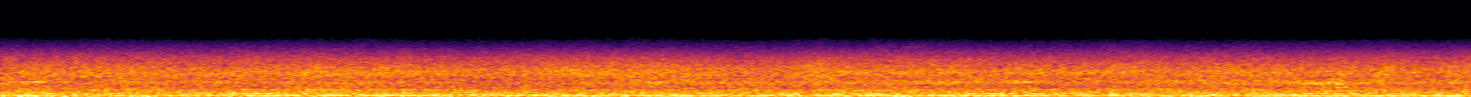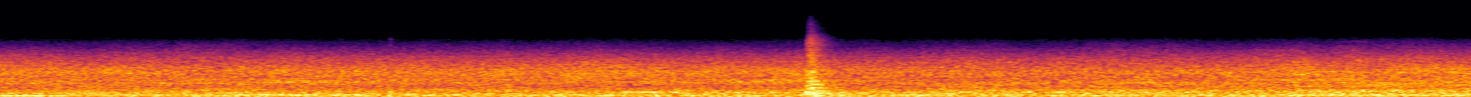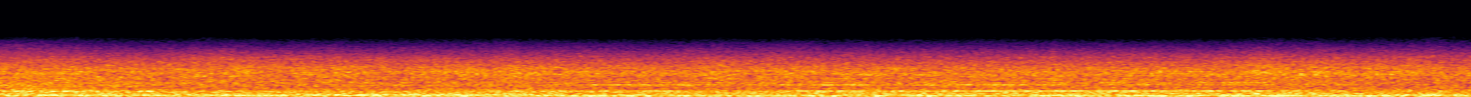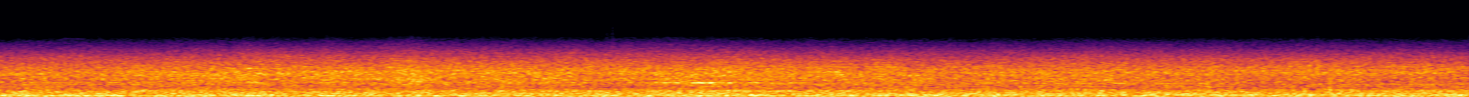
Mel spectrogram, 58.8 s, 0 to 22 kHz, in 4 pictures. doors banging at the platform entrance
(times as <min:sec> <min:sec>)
0:22.7 0:23.6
